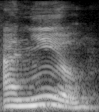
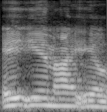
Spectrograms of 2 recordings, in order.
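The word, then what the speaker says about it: añil: The Latinos, if you go to Botanica, they call it anil. A with the N, with the little slanted N on top, I-L, A-N-I-L, anil.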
